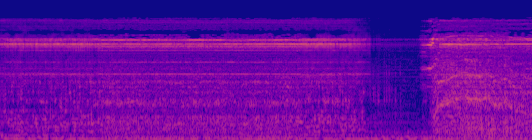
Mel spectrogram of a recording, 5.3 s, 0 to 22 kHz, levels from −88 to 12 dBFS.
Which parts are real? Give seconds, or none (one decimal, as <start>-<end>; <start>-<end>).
1.0-3.0; 3.8-5.3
